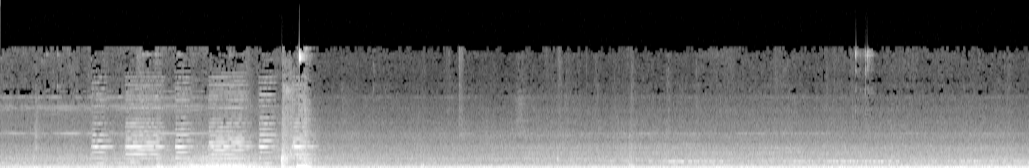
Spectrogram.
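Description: BART train running with a steady low rumble. A run of short high-pitched tones comes early, then a single loud clunk about four and a half seconds in. The rumble then swells, with a faint steady whine, as the train gathers speed.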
